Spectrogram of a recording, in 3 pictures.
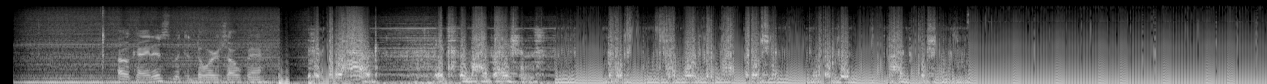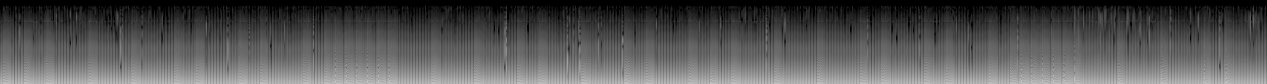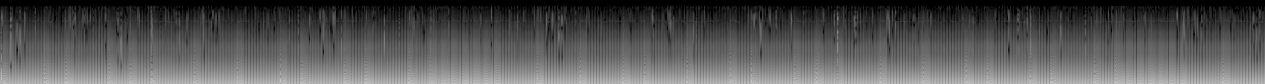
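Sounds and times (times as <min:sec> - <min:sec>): deep bass notes: 0:00.9 - 0:37.9
bass-heavy electronic music: 0:01.0 - 0:37.9.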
